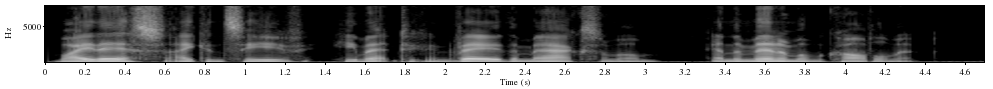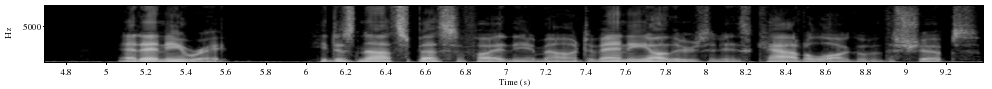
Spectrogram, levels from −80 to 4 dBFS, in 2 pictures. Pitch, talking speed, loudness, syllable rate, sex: 95 Hz, 205 wpm, -23 LUFS, 6.2 syllables/s, male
